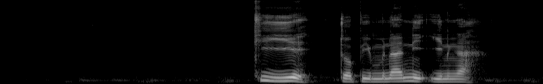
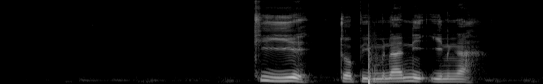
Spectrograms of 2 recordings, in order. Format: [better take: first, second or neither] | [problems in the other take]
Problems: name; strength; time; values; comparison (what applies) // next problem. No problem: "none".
first | background sound (Fireworks); 7 dB below the speech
